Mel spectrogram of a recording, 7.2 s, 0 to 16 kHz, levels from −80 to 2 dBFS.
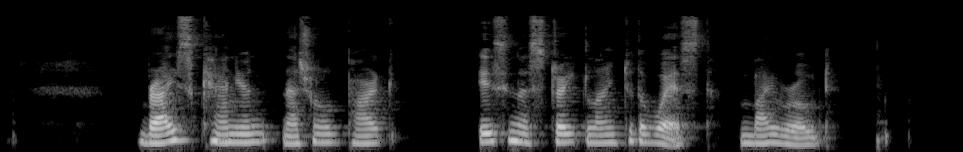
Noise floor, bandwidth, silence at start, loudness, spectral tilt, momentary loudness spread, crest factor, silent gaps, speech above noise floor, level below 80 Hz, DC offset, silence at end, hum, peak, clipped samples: -87 dBFS; 11.5 kHz; 1.05 s; -24 LUFS; -6 dB/octave; 14 LU; 20 dB; none; 63 dB; -66 dBFS; under 0.1%; 0.6 s; none; -4 dBFS; under 0.1%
